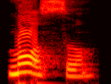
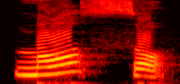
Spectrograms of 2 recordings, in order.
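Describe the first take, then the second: First: Said in the usual way. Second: "Moço" drawn out in two syllables; slow demonstration. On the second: Shown as a demonstration. Teacher showing learners the word for boy, slowly. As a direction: stretch each syllable of "Moço".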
